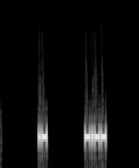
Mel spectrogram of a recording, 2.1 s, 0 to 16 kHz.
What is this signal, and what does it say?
Morse code, heard as a keyed tone, about 48 wpm, spaced as for 13 wpm, 690 Hz. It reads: AY
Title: 8x Character Spacing - Top 500 Words - 50wpm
